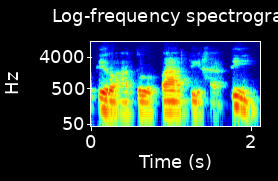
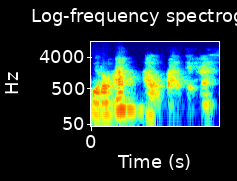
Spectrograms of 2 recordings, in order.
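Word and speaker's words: قراءةُ الفاتحةِ: Ar-rabi'u utawi kang kaping papat iku qiraatul Fatihati, membaca Fatihah. Jadi bacanya sampai qiraatul Fatihati. Jangan dipotong-potong qiraah al-Fatihah.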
